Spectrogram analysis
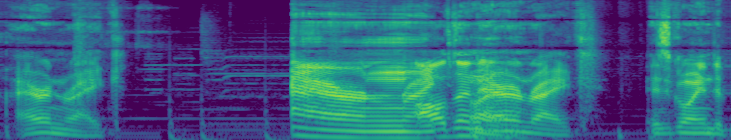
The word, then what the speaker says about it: Ehrenreich: Einreich. There's an extra R in there. Ehrenreich.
